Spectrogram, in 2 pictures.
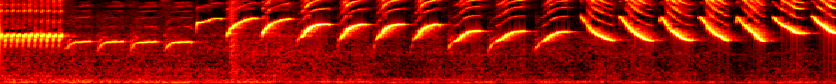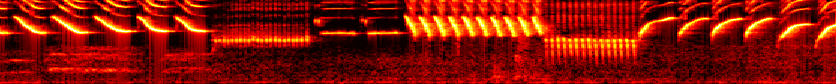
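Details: Master canary in full song for training: runs of swooping whistled notes, a fast series of sharp descending strokes, then short buzzy rolls and a bright high trill before the swoops return.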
